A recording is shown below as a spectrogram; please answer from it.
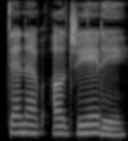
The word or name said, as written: Deneb Algiedi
